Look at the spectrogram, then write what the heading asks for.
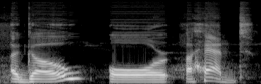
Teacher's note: it's the schwa, it's a very short sound as in the first part of the word ago or ahead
